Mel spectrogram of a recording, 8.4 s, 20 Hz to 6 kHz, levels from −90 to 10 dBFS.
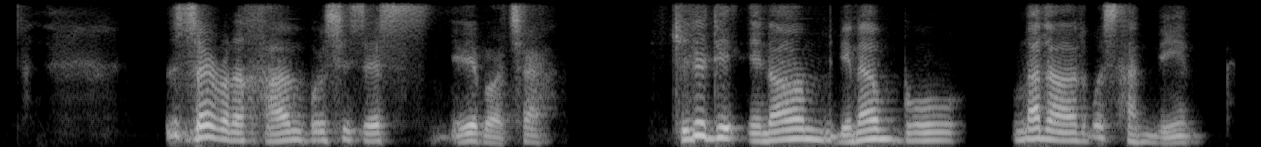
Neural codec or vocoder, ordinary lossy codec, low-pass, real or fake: codec, 16 kHz, 0.5 kbps, FunCodec, trained on Chinese and English, 25 frames a second; Opus, 64 kbps; 5.4 kHz; fake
